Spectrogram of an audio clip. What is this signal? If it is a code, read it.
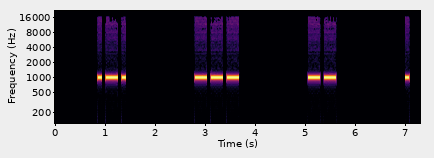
Morse code, heard as a keyed tone, about 15 wpm, spaced as for 5 wpm, 1000 Hz. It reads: ROME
